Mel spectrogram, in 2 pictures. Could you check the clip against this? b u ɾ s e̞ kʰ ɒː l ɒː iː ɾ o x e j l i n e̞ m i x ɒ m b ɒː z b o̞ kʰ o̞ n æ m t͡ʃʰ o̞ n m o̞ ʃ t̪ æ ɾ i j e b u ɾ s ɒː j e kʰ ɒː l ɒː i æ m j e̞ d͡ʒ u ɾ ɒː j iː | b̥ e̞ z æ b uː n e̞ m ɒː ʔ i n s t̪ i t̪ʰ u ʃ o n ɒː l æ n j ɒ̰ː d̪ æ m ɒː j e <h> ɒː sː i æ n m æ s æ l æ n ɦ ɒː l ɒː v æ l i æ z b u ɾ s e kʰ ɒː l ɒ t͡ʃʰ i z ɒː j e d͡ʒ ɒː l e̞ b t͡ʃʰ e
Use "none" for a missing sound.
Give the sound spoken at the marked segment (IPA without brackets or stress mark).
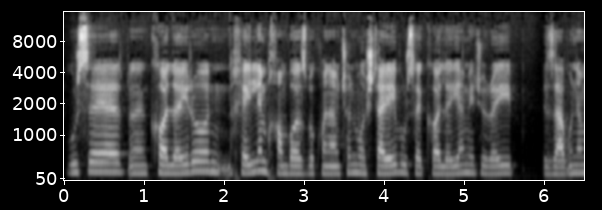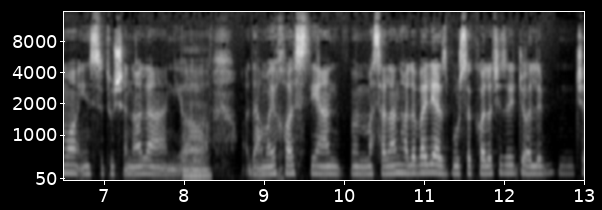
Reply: x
